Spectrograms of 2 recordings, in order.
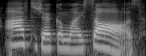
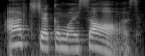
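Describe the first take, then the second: No difference in how they are said.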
